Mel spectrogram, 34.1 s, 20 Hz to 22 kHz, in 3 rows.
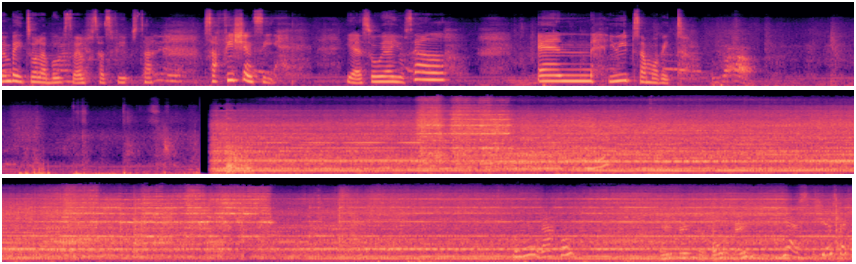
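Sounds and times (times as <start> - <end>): electric bone saw running: 14.1 - 34.0.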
